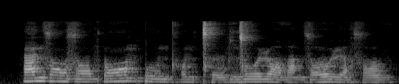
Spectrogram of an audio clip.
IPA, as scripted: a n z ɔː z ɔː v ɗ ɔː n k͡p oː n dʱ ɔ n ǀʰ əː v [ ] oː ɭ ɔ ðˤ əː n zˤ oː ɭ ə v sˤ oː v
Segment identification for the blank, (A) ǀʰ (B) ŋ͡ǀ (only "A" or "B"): B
